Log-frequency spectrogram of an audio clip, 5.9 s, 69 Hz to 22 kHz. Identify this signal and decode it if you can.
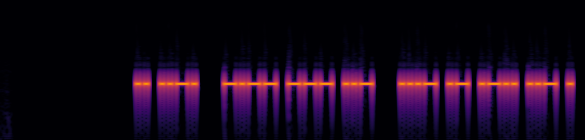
Morse code, heard as a keyed tone, about 30 wpm, 700 Hz. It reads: IF YOU VALUE
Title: Sentences from Top 1000 Words - Review Part 3 - 30wpm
